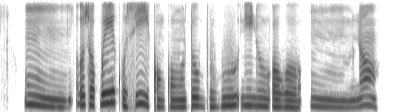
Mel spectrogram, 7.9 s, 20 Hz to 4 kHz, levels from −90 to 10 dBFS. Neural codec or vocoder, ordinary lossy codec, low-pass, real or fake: none; none; 3.6 kHz; real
